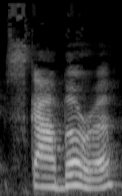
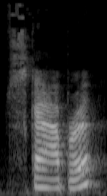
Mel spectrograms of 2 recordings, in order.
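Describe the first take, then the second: First: Scarborough drawn out as "Scar-BURR-uh"; louder three-syllable Scarborough, middle fully voiced; local American pronunciation. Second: Scarborough with a reduced ending, "SCAR-bruh"; British pronunciation. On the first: Mocking how they say the place, American "Scarborough". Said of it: "They say it". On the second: Shown as a demonstration. Naming the place over here, British "Scarborough". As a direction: say Scarborough in two quick syllables. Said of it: "They say it Scarborough".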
